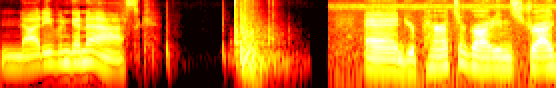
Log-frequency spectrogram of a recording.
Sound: door slams

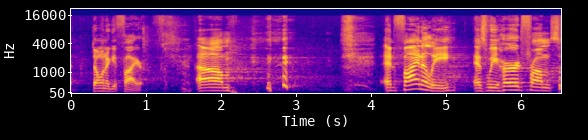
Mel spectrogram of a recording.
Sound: laughter

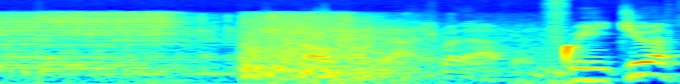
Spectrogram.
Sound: explosion heard

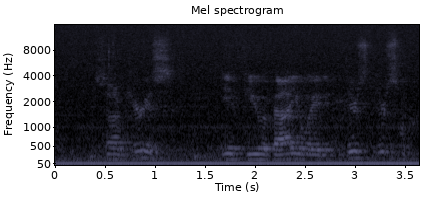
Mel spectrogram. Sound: voiceover

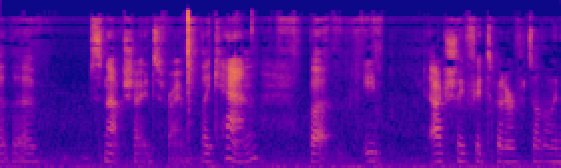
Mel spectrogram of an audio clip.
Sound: magnet clicks

